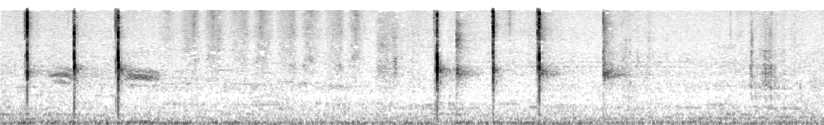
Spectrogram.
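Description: Sharp finger snaps: three in the first second, then four more between about three and four and a half seconds in, over a low steady background hum.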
